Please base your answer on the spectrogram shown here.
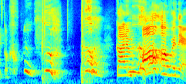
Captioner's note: group growling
